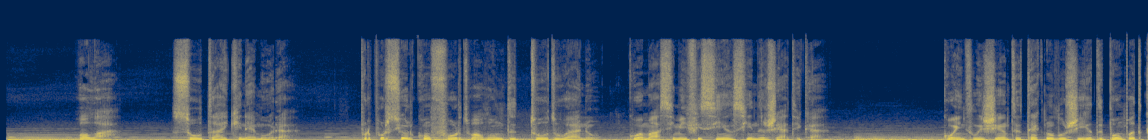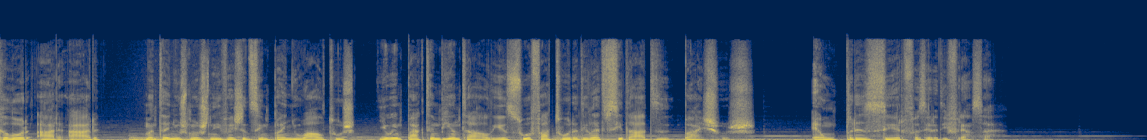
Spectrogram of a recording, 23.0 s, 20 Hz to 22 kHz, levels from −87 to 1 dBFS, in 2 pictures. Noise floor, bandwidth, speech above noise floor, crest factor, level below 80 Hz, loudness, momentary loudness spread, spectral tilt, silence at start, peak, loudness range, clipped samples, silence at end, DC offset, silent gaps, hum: -55 dBFS; 16.5 kHz; 43 dB; 12 dB; -20 dBFS; -14 LUFS; 9 LU; -5.5 dB/octave; 0.05 s; 0 dBFS; 2 LU; under 0.1%; 1.3 s; under 0.1%; none; none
